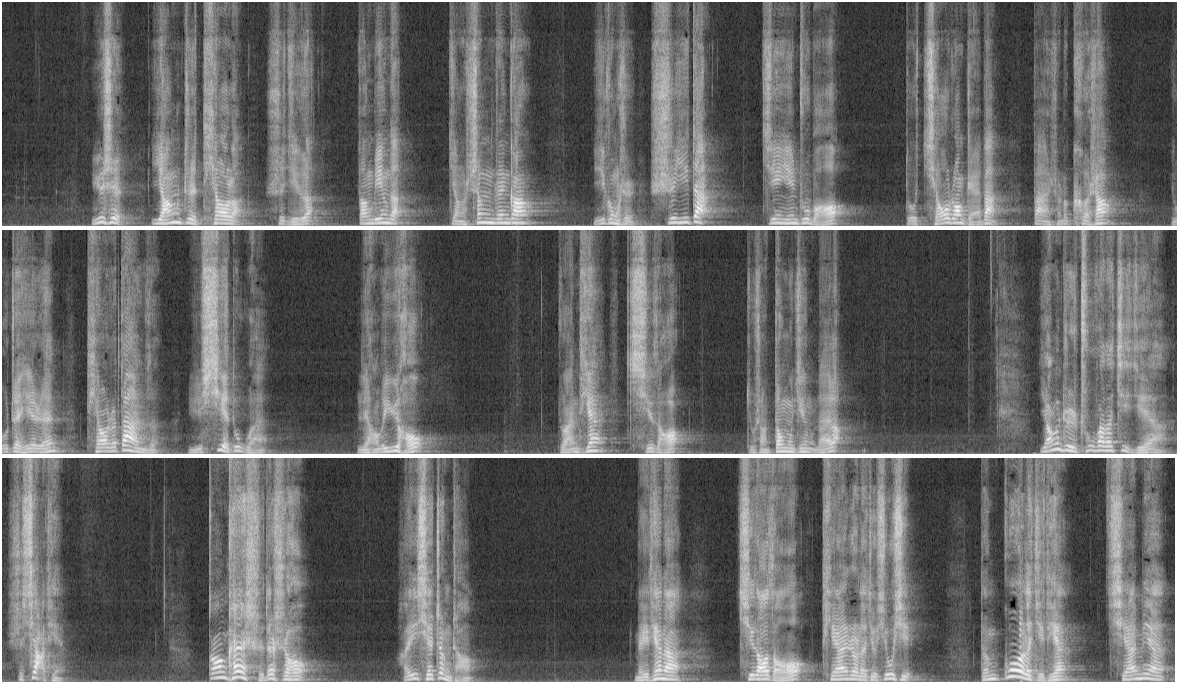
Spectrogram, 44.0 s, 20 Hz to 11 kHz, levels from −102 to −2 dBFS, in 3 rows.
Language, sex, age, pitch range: Chinese, male, 50-69, 115-190 Hz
